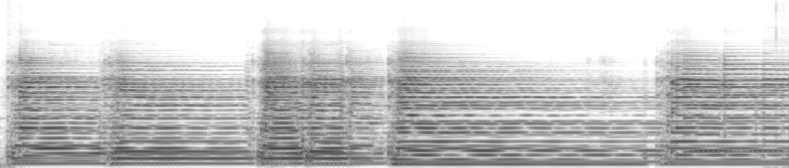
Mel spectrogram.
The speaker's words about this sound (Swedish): Då har vi då ensemble, som ska vara... Ja, vi kan lyssna på den. Helt Korus helt enkelt.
